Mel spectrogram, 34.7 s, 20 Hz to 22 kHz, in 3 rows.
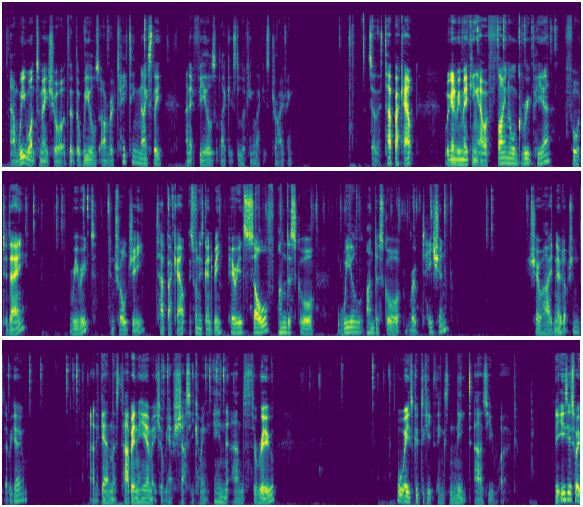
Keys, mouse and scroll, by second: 0.7-1.2 scroll down 4, 1.1 middle click, 1.6-2.0 drag, 2.3-2.8 drag, 3.0 scroll down 1, 3.3 ctrl+s, 6.9 Tab, 7.3-7.6 scroll down 2, 8.0 middle click, 8.5 scroll up 1, 8.7 middle click, 9.1-9.4 drag, 9.7 g, 10.4 click, 10.7 g, 11.2 middle click, 11.5-11.8 scroll up 2, 12.6 scroll up 1, 12.6 shift+right click, 13.0 g, 13.5 ctrl+g, 14.2 Tab, 14.8-16.8 drag, 17.9-20.4 drag, 21.2-22.1 right drag, 23.2 click, 23.9-24.4 drag, 24.5 click, 24.7 Tab, 25.3 n, 26.1-27.2 drag, 27.3-28.4 drag, 29.3 n, 29.9-30.5 drag, 30.7 ctrl+x, 33.8 click.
